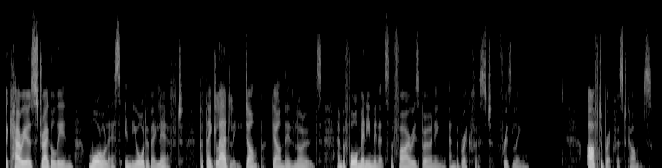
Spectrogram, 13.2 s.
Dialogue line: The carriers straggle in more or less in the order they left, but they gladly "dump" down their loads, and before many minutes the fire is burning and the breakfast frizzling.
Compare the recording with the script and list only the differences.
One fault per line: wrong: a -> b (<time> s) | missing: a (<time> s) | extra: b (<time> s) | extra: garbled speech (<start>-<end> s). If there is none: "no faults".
extra: After breakfast comes (11.8 s)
